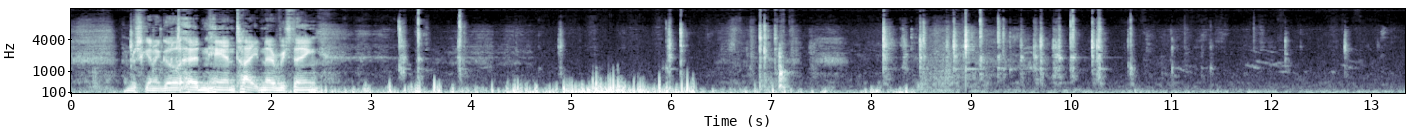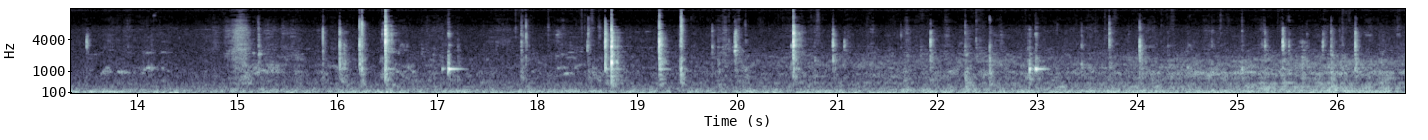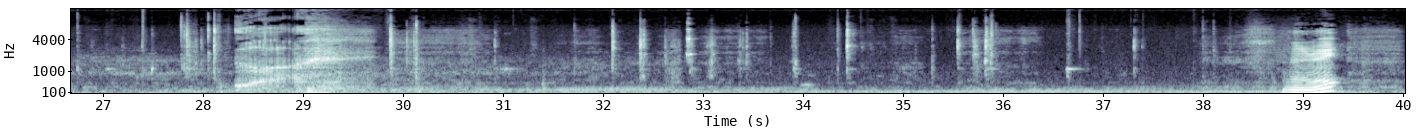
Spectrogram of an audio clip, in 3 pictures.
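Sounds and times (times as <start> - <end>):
metallic clicks of socket wrench: 5.9 - 6.2, 15.9 - 28.2, 30.8 - 37.4.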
